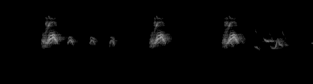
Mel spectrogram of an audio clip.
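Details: Young house finches waiting at a backyard feeder in rain, begging parents to feed them; three loud, high chirps about a second apart, each followed by softer short twittering notes.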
